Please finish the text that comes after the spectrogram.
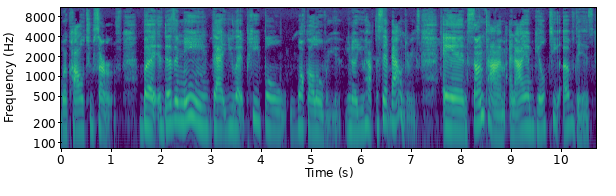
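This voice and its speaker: A woman's voice: low voice, dry recording. A woman in her forties with a Southern American accent, giving a faith talk to camera in an emphatic, preacherly way, repeating phrases for stress and calling listeners honey. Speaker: faith and lifestyle vlogger.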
